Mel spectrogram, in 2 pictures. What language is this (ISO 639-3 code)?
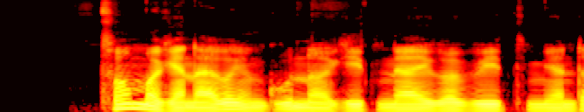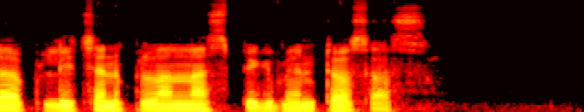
kln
